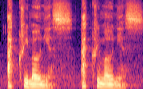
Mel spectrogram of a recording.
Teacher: The stress is on the third syllable mo, acrimonious.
